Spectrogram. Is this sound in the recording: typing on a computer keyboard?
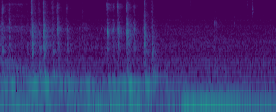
yes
